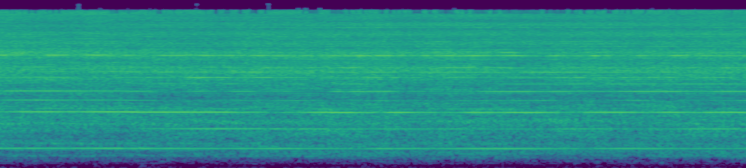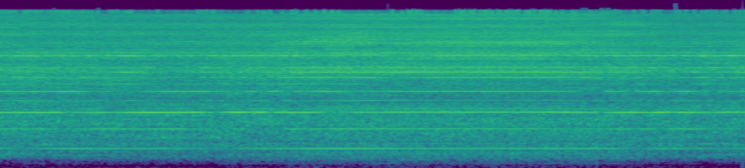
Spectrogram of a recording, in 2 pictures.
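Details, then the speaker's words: Bissell Powersteamer Pro carpet cleaner after no-spray repair: steady, even suction motor whine at constant pitch with no rattles, then clean shutoff; now sprays water and still suctions, healthy. "i think i mean it's working now um when i fire it up it it does spray water and it's still suctioning"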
